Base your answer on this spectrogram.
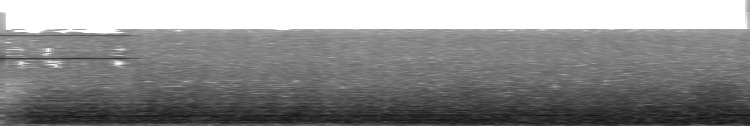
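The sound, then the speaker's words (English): Heavy buffeting of a shuttle during a braking burn for atmospheric entry: a dense, continuous rumbling roar that stays steady and loud throughout, with a faint high whine only in the first moment. “How long does this buffeting last for? It feels as if the shuttle's going to shake itself to bits.”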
